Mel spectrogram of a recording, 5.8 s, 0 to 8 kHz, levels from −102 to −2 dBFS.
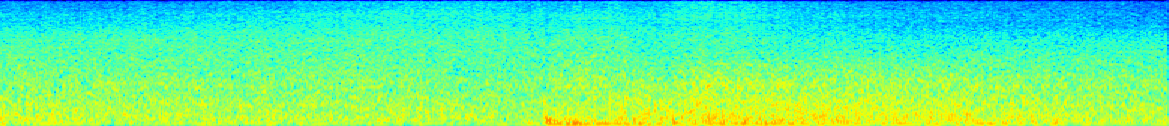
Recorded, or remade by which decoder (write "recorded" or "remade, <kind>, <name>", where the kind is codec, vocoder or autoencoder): remade, vocoder, Vocos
